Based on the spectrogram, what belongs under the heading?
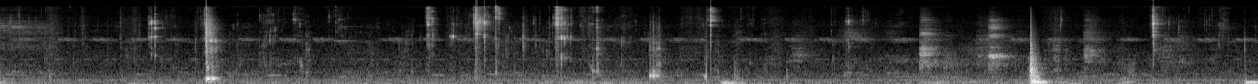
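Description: Close-miked chewing of a mouthful of rice and chicken curry eaten by hand, with irregular sharp mouth clicks; the two loudest come about two seconds in and about ten seconds in.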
